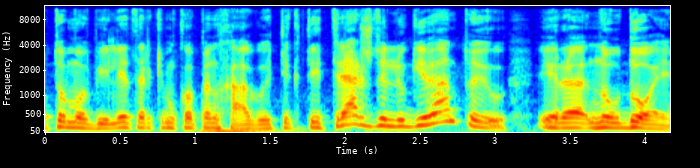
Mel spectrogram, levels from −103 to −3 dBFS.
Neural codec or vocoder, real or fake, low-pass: none; real; 10.8 kHz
